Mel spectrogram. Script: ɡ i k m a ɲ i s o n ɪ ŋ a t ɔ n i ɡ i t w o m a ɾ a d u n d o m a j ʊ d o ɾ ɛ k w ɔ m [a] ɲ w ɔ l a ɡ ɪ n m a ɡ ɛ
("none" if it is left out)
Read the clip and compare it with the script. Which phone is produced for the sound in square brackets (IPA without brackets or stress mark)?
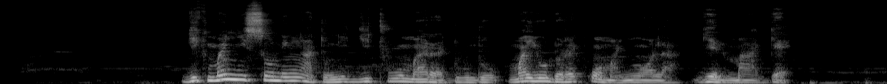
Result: a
